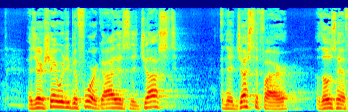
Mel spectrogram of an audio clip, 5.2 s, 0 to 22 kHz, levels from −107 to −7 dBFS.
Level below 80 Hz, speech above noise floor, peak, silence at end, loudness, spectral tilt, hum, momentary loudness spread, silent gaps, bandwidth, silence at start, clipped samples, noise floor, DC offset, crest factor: -76 dBFS; 38 dB; -6 dBFS; 0 s; -20 LUFS; -4.5 dB/octave; none; 15 LU; none; 16.5 kHz; 0.4 s; under 0.1%; -58 dBFS; under 0.1%; 16 dB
